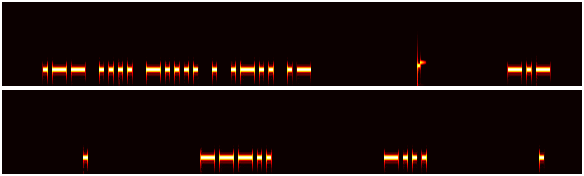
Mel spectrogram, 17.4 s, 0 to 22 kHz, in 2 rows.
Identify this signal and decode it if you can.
Morse code, heard as a keyed tone, about 17 wpm, spaced as for 8 wpm, 700 Hz. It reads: WH6ELA KE8BE
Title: USA Call Signs - 6 Characters - 8x Character Spacing - 17wpm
